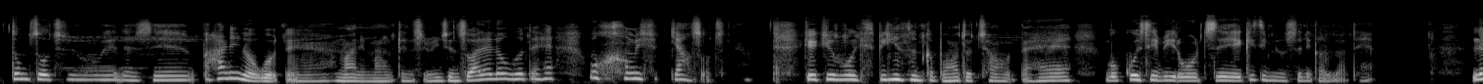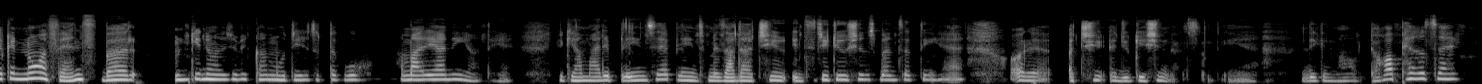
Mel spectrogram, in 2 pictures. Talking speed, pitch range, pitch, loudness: 165 wpm, 175-230 Hz, 205 Hz, -25 LUFS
